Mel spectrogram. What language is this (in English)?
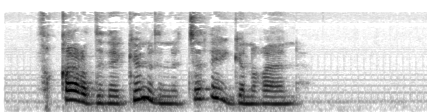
Kabyle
